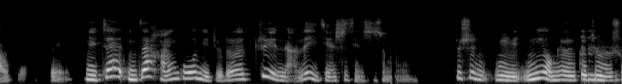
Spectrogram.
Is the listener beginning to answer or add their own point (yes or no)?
no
